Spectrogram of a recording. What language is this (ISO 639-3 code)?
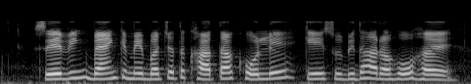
mag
